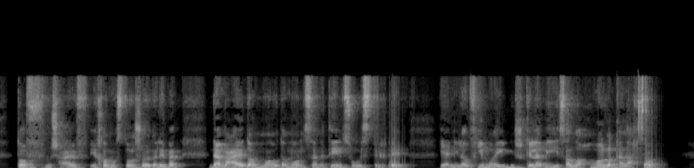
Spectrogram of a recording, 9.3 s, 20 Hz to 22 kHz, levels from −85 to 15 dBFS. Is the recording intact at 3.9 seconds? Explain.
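Yes, at 3.9 seconds the speech runs intact, with no dropout, glitch or other audible fault at that point.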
